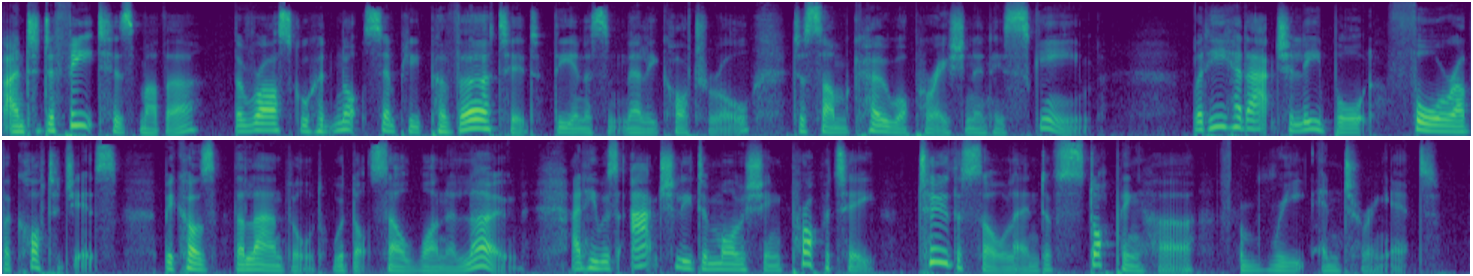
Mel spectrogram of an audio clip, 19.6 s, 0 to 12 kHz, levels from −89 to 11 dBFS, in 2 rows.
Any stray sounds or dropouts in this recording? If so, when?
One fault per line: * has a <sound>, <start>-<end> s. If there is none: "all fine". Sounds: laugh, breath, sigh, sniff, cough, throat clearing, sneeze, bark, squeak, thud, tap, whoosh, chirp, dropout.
* has a dropout, 18.0-18.1 s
